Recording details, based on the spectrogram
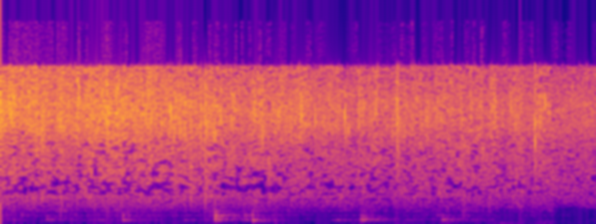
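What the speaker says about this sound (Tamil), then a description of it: "அதை எண்ணெயில் போட்டு வதக்கிக்கலாம்" Chopped garlic sautés in sesame oil for a fish pickle, a bright steady sizzle with a few soft spoon knocks and scrapes against the pan, nobody speaking.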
